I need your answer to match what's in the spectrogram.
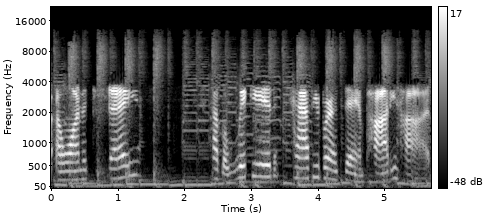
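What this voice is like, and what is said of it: Put-on Boston accent. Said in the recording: “my grandpa has the most amazing Boston accent. My mom's got the most amazing Boston accent. And from them to you”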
